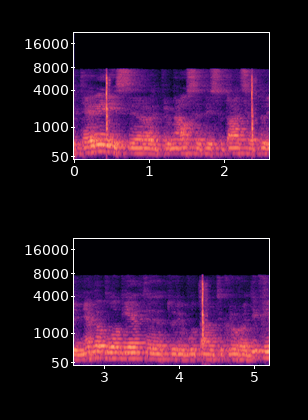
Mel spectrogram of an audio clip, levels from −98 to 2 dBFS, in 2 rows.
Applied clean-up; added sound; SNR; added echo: none; Tap; 8 dB; reverberation time 0.6 s.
